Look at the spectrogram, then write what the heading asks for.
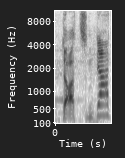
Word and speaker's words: Datsun: This 1983 Datsun. Did I say it right? Yeah, Datsun. Datsun.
